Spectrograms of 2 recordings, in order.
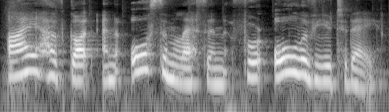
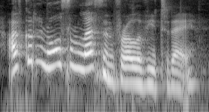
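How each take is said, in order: First: Every word is said fully and separately, robot-like. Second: Words are contracted, reduced and linked smoothly together. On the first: The speaker calls it wrong. "a little awkward. Very clear, but a little like a robot" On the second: The speaker calls it right. "The first time, really naturally, just like I'd say it to my friends"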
